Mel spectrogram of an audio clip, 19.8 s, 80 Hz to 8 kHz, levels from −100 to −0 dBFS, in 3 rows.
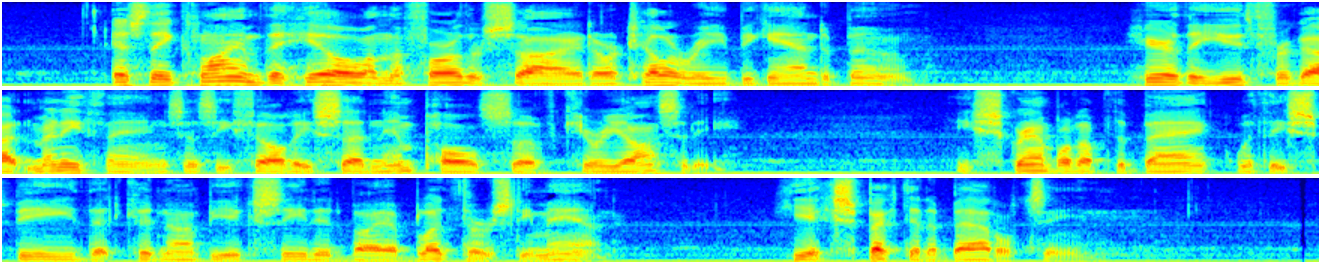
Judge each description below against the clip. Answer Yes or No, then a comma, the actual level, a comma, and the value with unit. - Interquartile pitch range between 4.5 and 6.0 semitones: No, average, 3.6 semitones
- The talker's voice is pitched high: No, low, 100 Hz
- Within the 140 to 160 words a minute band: Yes, average, 150 wpm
